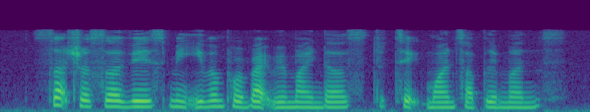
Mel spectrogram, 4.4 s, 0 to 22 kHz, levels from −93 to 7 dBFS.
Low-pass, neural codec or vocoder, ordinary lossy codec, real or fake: 7.2 kHz; none; none; real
